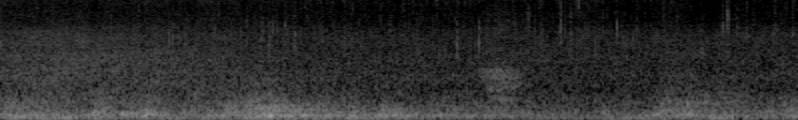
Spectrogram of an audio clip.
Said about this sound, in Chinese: 天气啊，刚才还阳光普照呢，这会儿又下雨了，都怪你非要跑出来玩，这下好了，只能躲在这么狭小的屋檐下。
